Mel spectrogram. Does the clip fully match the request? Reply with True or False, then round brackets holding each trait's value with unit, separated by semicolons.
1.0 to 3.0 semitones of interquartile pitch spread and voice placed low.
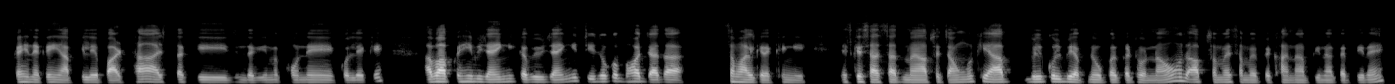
True (2.5 semitones; 110 Hz)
